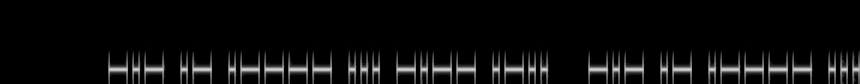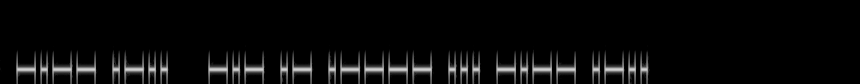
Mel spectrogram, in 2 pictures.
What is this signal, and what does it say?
Morse code, heard as a keyed tone, about 20 wpm, 700 Hz. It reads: KA1SYL KA1SYL KA1SYL
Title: USA Call Signs Repeated 3x 20wpm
